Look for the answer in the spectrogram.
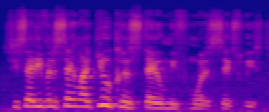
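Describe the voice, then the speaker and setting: A man's voice: sits high, very animated, fast talker. A man acting a selfish, oblivious boyfriend in a comedic audio drama, repeating himself in a whiny, pleading way. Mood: pleading, indignant. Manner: stammering, repetitive, pleading. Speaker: voice actor in an amateur audio drama. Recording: very noisy, long reverb.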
